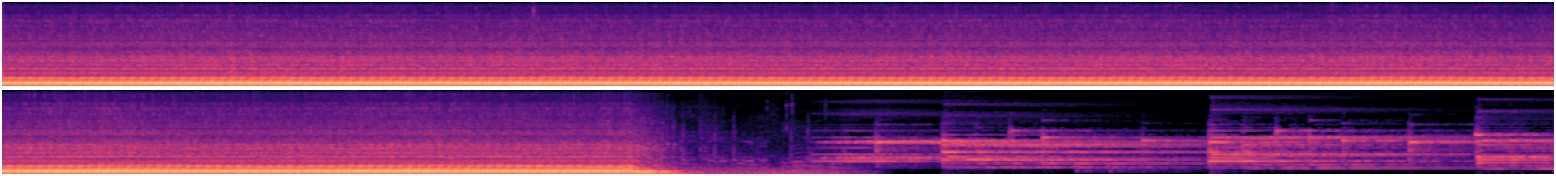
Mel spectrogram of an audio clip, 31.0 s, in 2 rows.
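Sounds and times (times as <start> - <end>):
car engine idling: 0.0 - 23.8.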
